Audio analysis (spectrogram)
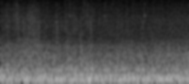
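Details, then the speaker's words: Morris Minor petrol engine on the road after ignition repair: even low drone, no misses, pops or stumbles; no longer threatens to die when slowing down. "one of the main issues was when I would have to slow down because of somebody I can't do now somebody just immediately pulled in and the engine would threat to die and now I got no issues"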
